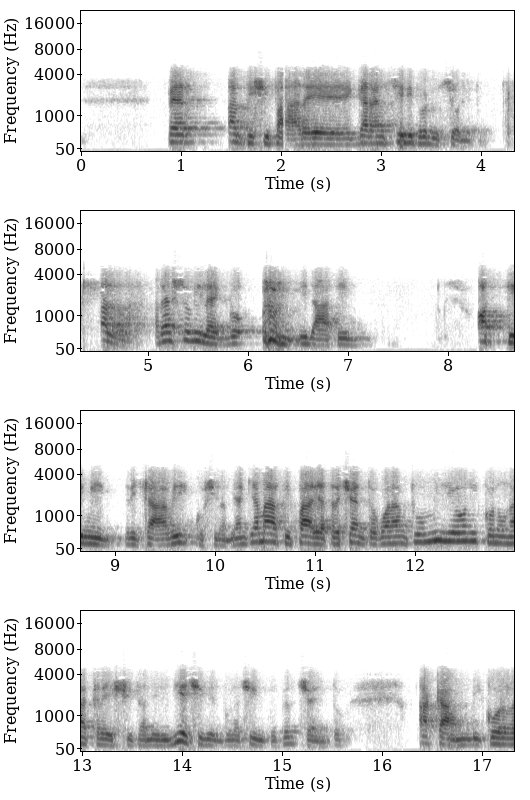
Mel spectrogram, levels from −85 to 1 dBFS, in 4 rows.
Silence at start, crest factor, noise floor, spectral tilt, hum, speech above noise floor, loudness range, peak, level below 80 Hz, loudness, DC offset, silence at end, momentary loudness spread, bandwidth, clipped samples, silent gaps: 0.9 s; 22 dB; -69 dBFS; -8 dB/octave; none; 43 dB; 4 LU; -6 dBFS; -62 dBFS; -26 LUFS; under 0.1%; 0 s; 14 LU; 5.4 kHz; under 0.1%; none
